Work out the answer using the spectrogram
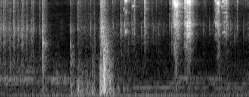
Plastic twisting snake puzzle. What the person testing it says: kalau digoyang gini aja udah cuma di dalamnya doang gitu jadi dia tuh nggak longgar gitu teksturnya itu jatuh padat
